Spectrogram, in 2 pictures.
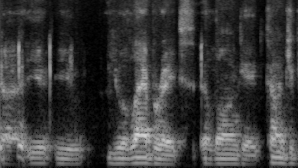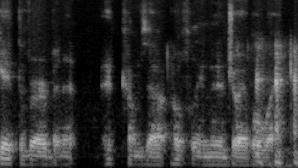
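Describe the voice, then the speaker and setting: Big swings in loudness mark this man's very fast delivery. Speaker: sword reviewer. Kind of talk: casual chat.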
